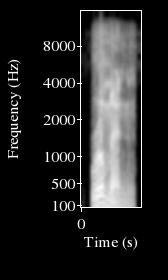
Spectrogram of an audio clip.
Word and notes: rumen: American English

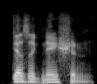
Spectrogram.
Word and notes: designation: American English

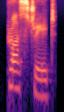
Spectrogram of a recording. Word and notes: prostrate: Indian

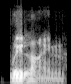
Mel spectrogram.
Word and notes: reline: British English

